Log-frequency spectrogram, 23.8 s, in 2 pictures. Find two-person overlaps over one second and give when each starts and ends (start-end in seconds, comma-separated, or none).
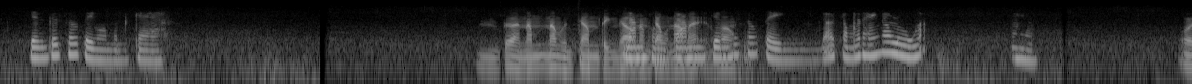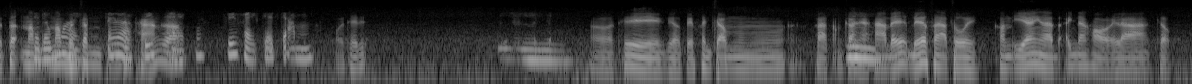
6.2-7.5, 12.3-13.7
